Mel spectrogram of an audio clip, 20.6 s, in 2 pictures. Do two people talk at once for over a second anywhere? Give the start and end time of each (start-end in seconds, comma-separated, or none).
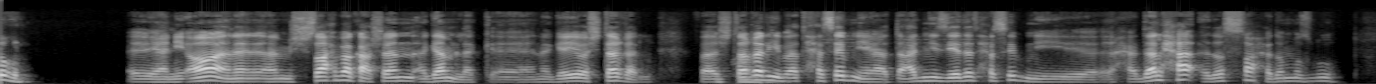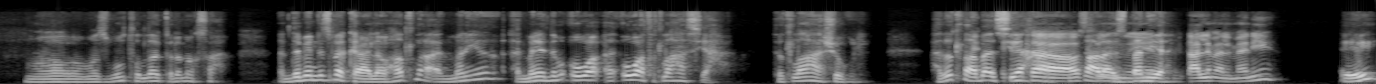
17.9-19.2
